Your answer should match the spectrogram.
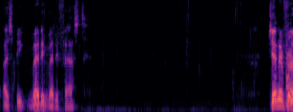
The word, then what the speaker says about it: Jennifer: Jennifer is also most often Lennifer in Germany. Even if they always nicknamed them Jenny, the English pronunciation. Yeah. But uh it's we would do more instead of a jen, we would do a yen with an a. Um because the j sound isn't really one we use.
